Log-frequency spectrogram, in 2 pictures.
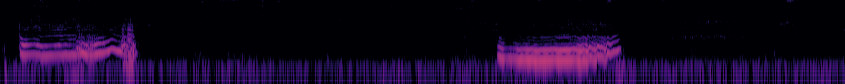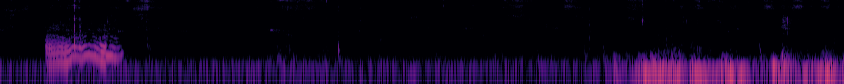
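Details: Pet cat snoring loudly enough to worry its owner. Wavering, nasal, tonal breaths come about every four seconds over a steady low hum, with rustling noise near the end.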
